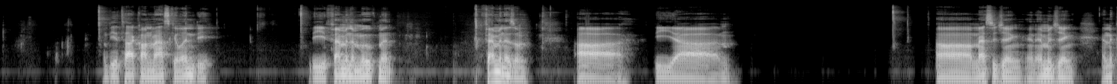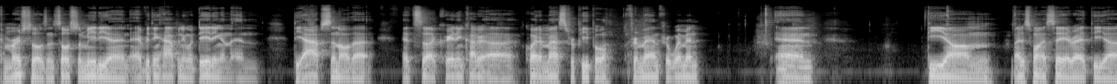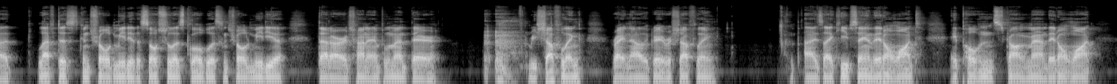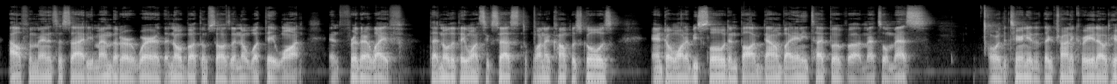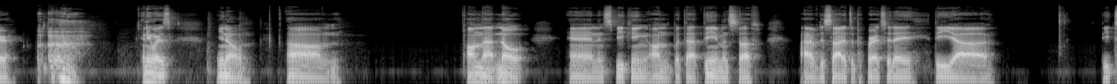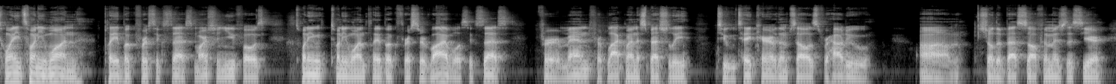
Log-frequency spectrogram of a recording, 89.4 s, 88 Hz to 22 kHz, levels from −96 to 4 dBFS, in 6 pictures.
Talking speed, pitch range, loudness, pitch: 140 wpm, 70-80 Hz, -19 LUFS, 75 Hz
